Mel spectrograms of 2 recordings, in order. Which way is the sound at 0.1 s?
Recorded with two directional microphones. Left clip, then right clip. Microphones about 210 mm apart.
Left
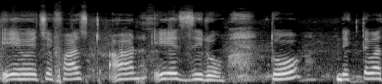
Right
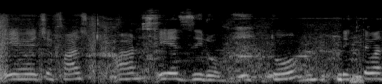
50° left (ahead or behind).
